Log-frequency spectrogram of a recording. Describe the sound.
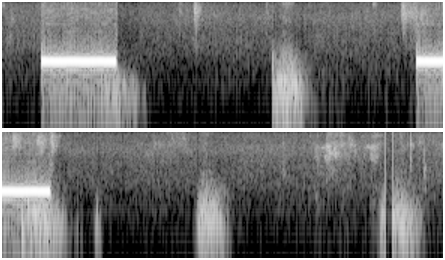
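Ringback tone of an outgoing telephone call: two steady one-second beeps about five seconds apart, with faint brief noises in the quiet gaps between them.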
